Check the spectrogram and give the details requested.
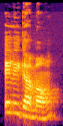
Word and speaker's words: élégamment: So listen to the way that's pronounced, élégamment, as opposed to prudemment. Do you hear much of a difference? I don't. No, not really. So even though it's emment and this one is amment, they're really pronounced the same way.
